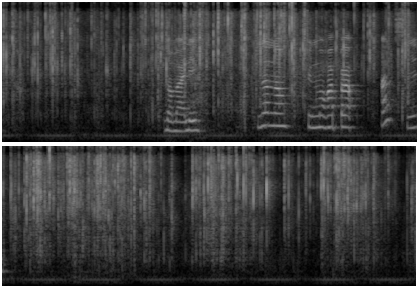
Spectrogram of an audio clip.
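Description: Crinkly plastic packaging rustles and crackles on and off as someone fumbles with it up close, while a person talks briefly in between.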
